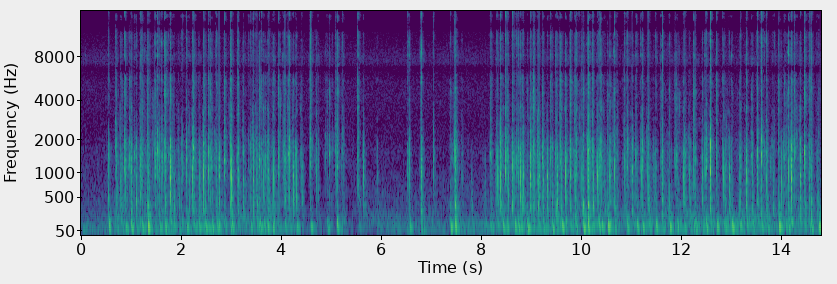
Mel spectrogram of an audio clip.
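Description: Steady fingertip typing on a Hanmumu mechanical keyboard fitted with plastic cat keycaps produces rapid, short, dry key clacks with a thocky low body. The typing slows to a few scattered taps in the middle, then resumes at a quick, even pace to the end.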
